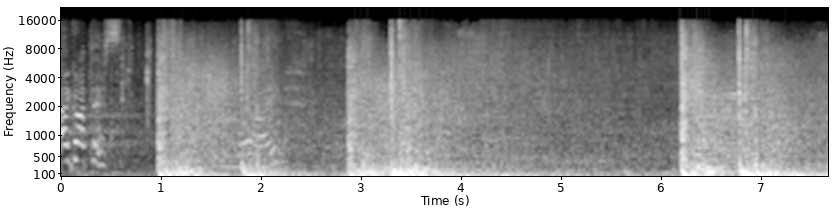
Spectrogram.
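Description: A gun fires several loud, booming shots that echo.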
